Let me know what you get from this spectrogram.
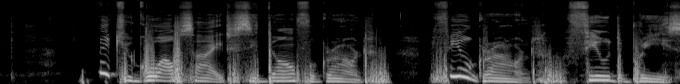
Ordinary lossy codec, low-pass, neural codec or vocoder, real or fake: none; none; none; real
